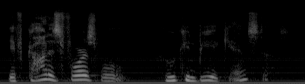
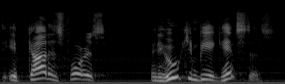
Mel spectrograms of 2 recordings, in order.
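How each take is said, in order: First: It is said timidly, like a hesitant question. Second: It is said confidently, as a firm statement.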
